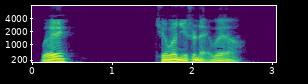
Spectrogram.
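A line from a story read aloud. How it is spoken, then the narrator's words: Tense, trembling voice. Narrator (Chinese): 林星呼吸紧张，几乎不能控制声音的痉挛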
